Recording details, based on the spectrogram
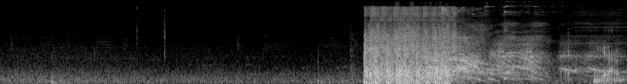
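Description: Automatic gunfire in the tactical shooter game Door Kickers 2: after a quiet stretch, loud rapid bursts break out and continue with echoing shots and a few pauses.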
